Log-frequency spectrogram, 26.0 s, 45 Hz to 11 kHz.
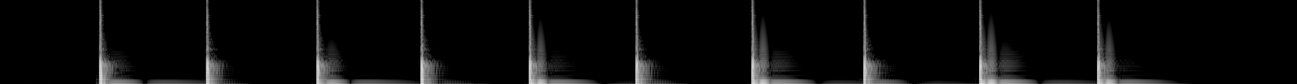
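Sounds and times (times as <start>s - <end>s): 
kick drum pad: 2.0s - 2.4s, 4.1s - 4.6s, 6.3s - 6.8s, 8.4s - 8.9s, 10.6s - 11.0s, 12.7s - 13.1s, 15.0s - 15.5s, 17.3s - 17.6s, 19.6s - 20.0s, 22.0s - 22.4s.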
